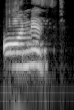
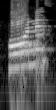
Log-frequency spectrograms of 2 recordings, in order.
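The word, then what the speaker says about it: honest: ऑनेस्ट, ऑनेस्ट क्या है, ऑनेस्ट बोलते हैं, हॉनेस्ट नहीं बोलते हैं, ठीक है। तो एच क्या है, साइलेंट है, ठीक है।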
